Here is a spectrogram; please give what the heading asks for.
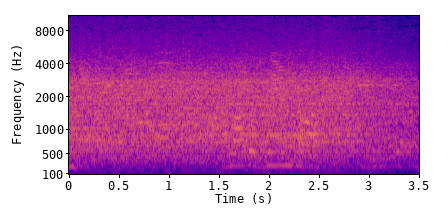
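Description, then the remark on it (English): A large tennis crowd roars in a dense, sustained wash of cheering and applause as Lindsay Davenport hits a backhand winner down the line, loud and steady throughout before easing off slightly at the very end. “And the crowd roars.”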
